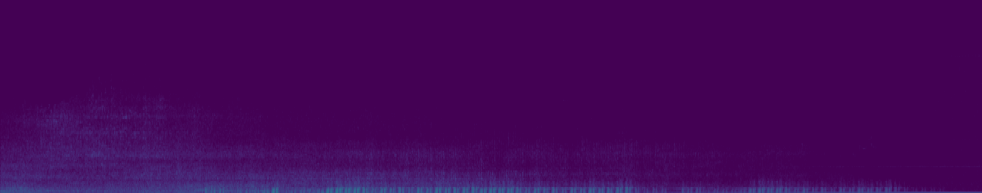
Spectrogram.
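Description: A bus engine running as the bus drives past, a low drone with a fast even pulse that comes in a few seconds in and breaks off briefly about two-thirds of the way through, over a faint hiss.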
